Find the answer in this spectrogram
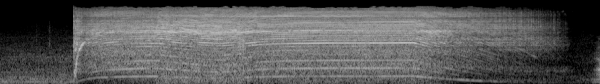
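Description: Electric motor of an SHP-20 portable electro-hydraulic hole punch starting with a sudden high whine, running steadily while the punch drives through quarter-inch steel plate, then winding down with falling pitch near the end.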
